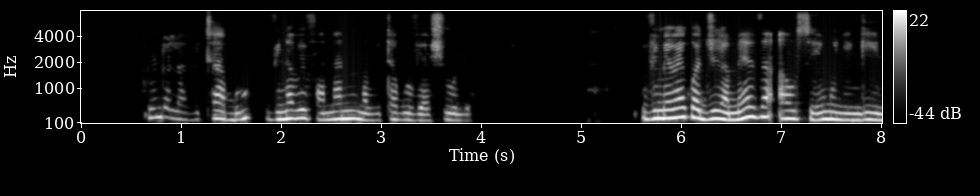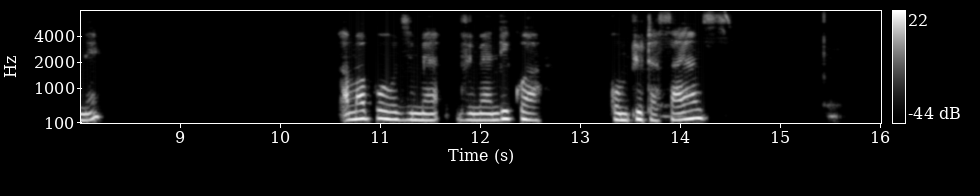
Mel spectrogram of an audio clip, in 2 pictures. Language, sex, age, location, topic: Swahili, female, 18-24, Kisumu, education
